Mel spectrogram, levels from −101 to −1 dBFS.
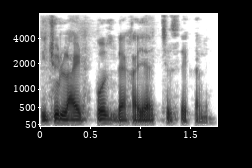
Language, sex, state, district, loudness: Bengali, male, West Bengal, Kolkata, -17 LUFS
